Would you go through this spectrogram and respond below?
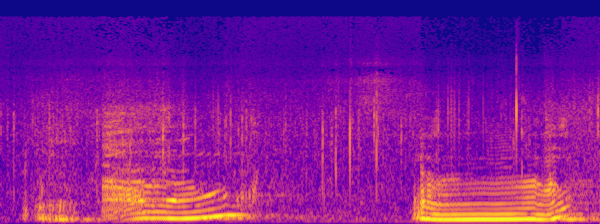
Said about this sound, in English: There's nothing wrong with this right whale, at least Roger Payne doesn't think so, but the renowned whale scientist was a bit perplexed by the sounds made by this lone adult.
